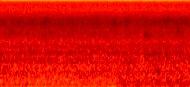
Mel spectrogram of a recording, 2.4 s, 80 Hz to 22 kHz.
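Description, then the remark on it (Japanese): Steady rain falling, a dense, even hiss of drops spread across the whole clip with no pauses or voices, moderately loud. “そして今日はですね環境音第2弾ということで雨と電車の音をお届けしようかなと思います”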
